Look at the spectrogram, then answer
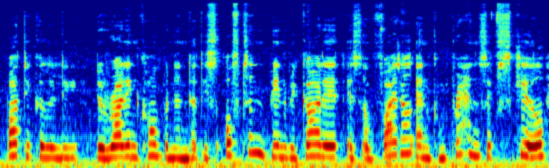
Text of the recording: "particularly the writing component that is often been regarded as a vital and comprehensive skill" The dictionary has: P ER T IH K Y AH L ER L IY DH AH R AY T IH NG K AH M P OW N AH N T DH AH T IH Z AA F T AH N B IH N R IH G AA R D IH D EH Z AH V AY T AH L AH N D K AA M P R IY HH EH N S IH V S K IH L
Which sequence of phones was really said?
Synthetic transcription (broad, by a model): P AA T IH K Y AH L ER L IY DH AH R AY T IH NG K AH M P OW N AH N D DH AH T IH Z AA F T AH N B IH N R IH G AA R D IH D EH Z AH V AY T AH L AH N K AA M P R IY HH EH N S IH V S K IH L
